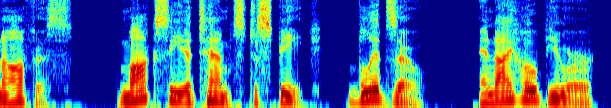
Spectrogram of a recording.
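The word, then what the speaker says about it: Blitzø: Blitzo, okay, not much of a talker, are you? Hops down and shakes Moxy's hand. I'm Blitzo. The O is silent.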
